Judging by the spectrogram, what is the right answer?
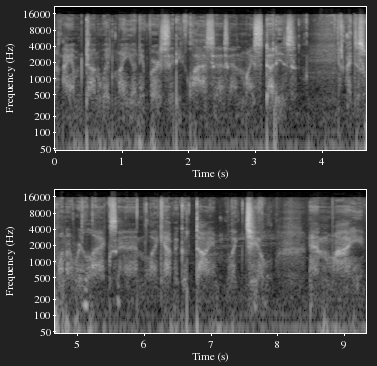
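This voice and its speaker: A young adult vlogger whispering breathily with a sore throat, hesitant and apologetic, barely able to talk. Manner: hesitant, apologetic, halting phrasing. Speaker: YouTube vlogger. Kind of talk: whispered confessional vlog. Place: small hot room without fan or air conditioning.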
